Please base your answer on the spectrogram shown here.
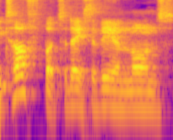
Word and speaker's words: Lens: Sevilla will be tough, but today Sevilla and Lens, it's pronounced Lens. I said Lens earlier.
